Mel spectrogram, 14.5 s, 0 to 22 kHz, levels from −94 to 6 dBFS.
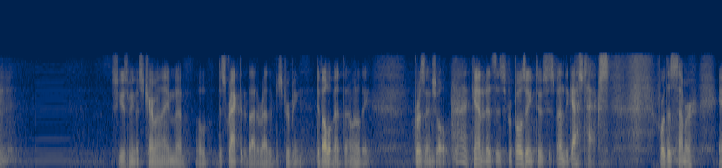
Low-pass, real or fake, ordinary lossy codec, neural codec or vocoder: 5.4 kHz; fake; Opus, 16 kbps; codec, 16 kHz, about 1 kbps, DyCAST, with the encoder's durations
